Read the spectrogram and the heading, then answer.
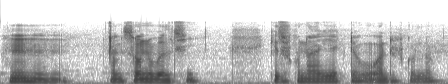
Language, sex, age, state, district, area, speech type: Bengali, male, 18-30, West Bengal, Malda, urban, spontaneous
